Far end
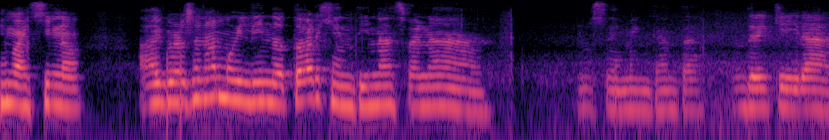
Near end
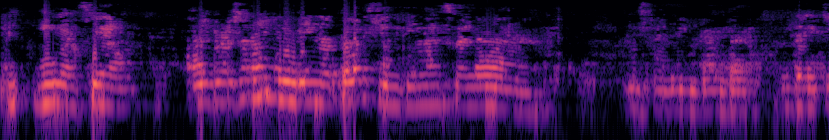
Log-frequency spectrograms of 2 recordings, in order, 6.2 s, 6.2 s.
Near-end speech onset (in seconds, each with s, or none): none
